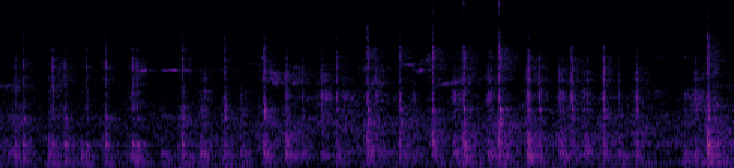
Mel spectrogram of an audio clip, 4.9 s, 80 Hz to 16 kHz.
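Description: Fingernails tap quickly on the flat face of a solid light pine wooden bed frame rail beside a fabric pillow, which is not touched. A fast, uneven stream of about 27 quiet, dry clicks follows, each a short bright tick with a faint woody knock around the middle and almost no low end.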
